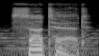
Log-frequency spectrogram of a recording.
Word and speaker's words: Satet: Before the great names of Isis or Hatheror filled the temples of Egypt, there was Satet, pronounced Satet or Sadis by the Greeks.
